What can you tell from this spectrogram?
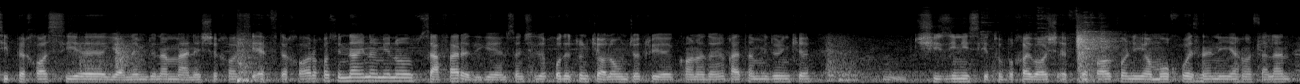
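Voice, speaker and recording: Background noise is noticeable as a man talks at a very fast pace. His pitch is medium, his intonation fairly even and his loudness very even. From Iran, North Khorasan (Bojnurd). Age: 20s. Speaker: news photographer. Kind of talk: interview.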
